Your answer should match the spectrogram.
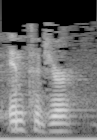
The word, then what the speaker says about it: integer: Is there an R in that integer? Integer. Oh, come on, help me. There's not. Is it integer?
